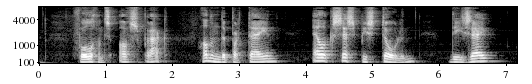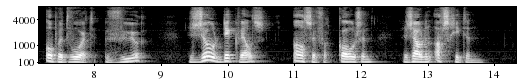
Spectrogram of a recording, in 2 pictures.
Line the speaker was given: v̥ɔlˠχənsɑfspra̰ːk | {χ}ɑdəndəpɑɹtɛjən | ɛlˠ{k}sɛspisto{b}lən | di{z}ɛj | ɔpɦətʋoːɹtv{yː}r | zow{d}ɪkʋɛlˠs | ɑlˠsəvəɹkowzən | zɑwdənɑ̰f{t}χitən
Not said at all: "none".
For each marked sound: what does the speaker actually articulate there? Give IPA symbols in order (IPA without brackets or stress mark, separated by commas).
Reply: h, k, w, z, yː, d, s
